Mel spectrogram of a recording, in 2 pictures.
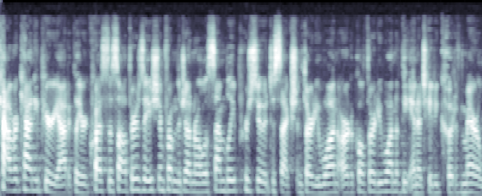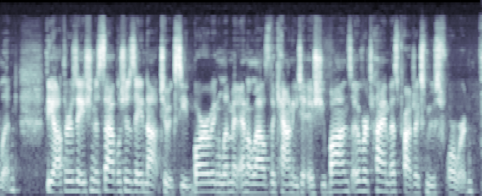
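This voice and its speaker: Speaking at a very fast pace with hardly any pauses, a woman keeps a medium pitch and fairly even intonation. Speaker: county government official. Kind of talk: testimony. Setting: legislative committee hearing. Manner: formal.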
